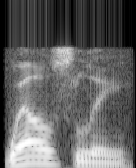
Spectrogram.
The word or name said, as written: Wellesley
